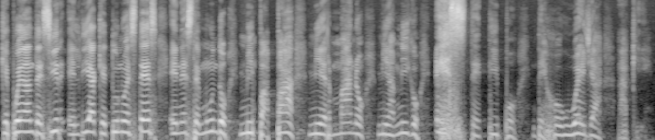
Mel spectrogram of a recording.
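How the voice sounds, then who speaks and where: A man preaching a lively, emotional sermon as pastor, raising his voice when moved and acting out quick everyday voices. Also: sits high. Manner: acts out everyday voices in asides.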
